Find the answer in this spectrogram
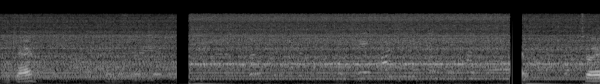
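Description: A steady mechanical hum of running machinery, with a few steady tones in it. It cuts out completely for a moment twice, about two seconds in and again about five seconds in.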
